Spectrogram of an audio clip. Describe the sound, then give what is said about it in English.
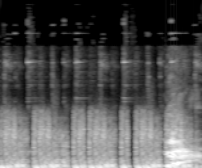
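Gunfire rattles out in rapid bursts broken by several brief gaps, loud and harsh throughout, ending in a denser burst. “Nice try, Time Swimmers. Who can play at shooting haphazardly at moving targets?”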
